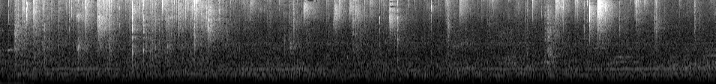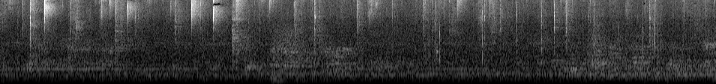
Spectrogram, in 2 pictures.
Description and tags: Water falling from the ceiling onto a hard tile surface and echoing.
drip, dripping, leak, liquid, splash, tile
